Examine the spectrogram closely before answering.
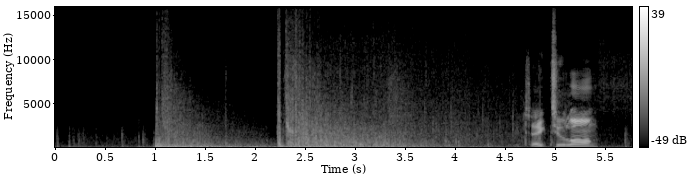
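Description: A field cannon fires with a deep boom that rumbles away.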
